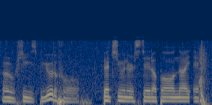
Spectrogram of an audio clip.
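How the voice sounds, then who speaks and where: A man's voice: fairly low pitch, steady tone, unhurried, natural voice. A man playing a callous, cynical soldier with a blunt, mocking way of talking in an audio drama. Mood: smirking. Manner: blunt, sardonic. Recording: muffled, noisy with rain-like hiss.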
